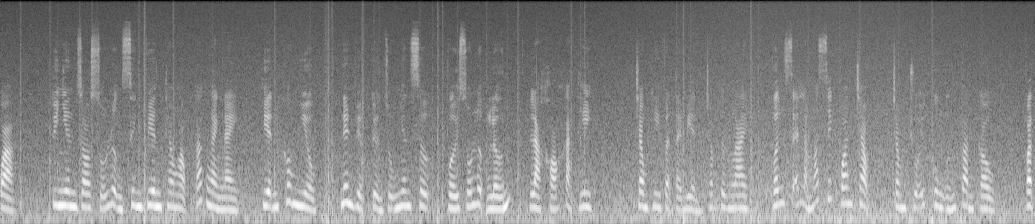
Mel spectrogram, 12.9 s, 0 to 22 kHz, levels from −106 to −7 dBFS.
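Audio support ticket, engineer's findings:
No system fault found in the speech; the audible room noise sits about 11 dB below the speech and belongs to the recording environment.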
